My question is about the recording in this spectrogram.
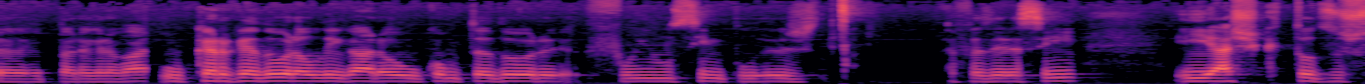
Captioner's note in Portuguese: som da boca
